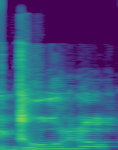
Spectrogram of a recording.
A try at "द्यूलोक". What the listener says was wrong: ये द्यूलोक, द्यूलोक नहीं बोलना, ध नहीं बोलना होता, द्यू बोलना होता है।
